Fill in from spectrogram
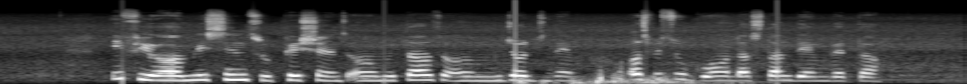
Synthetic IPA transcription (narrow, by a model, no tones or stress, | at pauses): ifjuamlisnĩŋtʰupʰeʃɛ̃ntãnwiθaʊtamd͡ʒɔd͡ʒdɛ̃mhɔspitalɡoɔ̃ndəstãndɛ̃mbɛta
